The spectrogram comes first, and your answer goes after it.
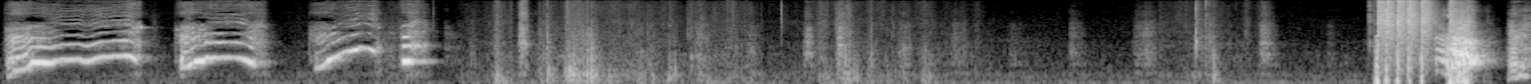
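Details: Excited nine-year-old dog going crazy, wanting to get her paws on a taser indoors: a run of high, rising-and-falling whines, then quieter breathy panting and snuffling, ending in a loud, harsh burst.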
